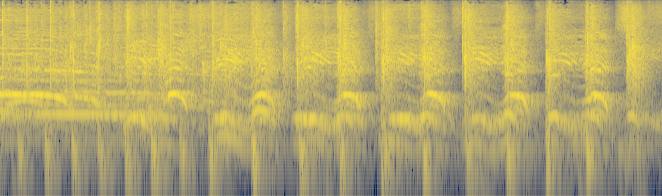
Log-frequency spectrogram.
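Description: A crowd cheers and claps loudly and steadily, with shouts and whoops rising over a dense, rhythmic patter of applause that holds for several seconds.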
